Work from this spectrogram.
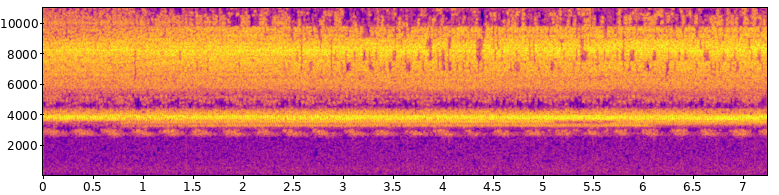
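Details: Crickets chirping together at night in a natural setting, forming an unbroken high, ringing trill stacked in several shrill layers with a gentle pulse in the lowest band, loud and even from start to finish.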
